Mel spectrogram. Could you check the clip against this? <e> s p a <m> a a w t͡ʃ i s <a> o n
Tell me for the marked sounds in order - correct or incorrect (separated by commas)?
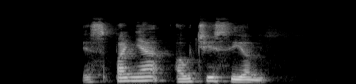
correct, incorrect, incorrect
